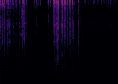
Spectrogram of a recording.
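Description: Faint scratchy rustling and rubbing noises in two short bursts, picked up by an open microphone on a Zoom call. The noises and the line's background hum cut off about one and a half seconds in.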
